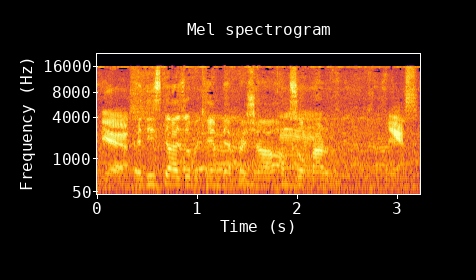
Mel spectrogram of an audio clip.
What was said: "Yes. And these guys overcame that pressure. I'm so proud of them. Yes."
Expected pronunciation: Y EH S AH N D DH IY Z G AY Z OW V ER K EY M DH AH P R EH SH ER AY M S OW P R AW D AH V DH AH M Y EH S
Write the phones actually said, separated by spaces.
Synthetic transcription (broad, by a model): Y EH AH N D DH IY Z G AY Z OW V ER K EY M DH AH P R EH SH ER AY M S OW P AW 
